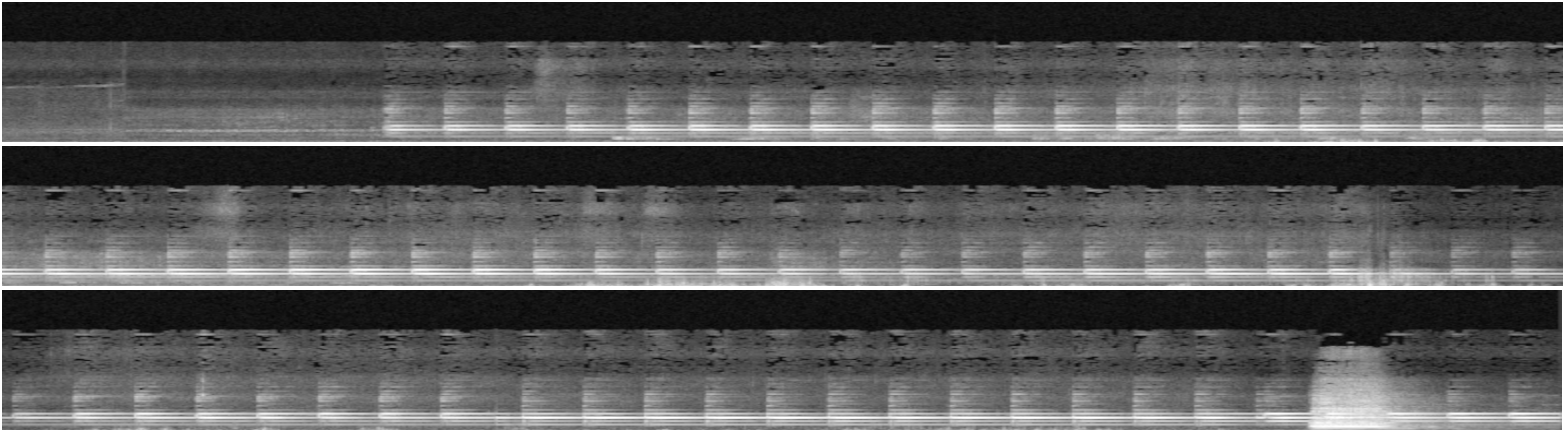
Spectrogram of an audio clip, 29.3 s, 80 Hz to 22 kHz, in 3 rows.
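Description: Amtrak Auto Train with GE P40DC diesel locomotives passing with a low rumble. A bell starts ringing steadily a couple of seconds in, and a short, loud horn blast comes near the end.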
